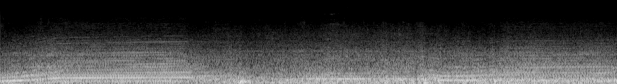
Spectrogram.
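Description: Tyres roar on a highway.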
